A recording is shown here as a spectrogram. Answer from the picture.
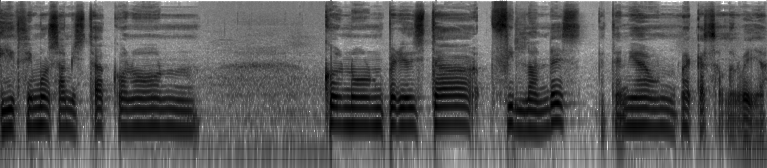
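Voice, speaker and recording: Very slow and monotone, a woman speaks at a very deep, low pitch with flat intonation. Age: 60s. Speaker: former rally driver and co-driver. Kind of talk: interview, reminiscing. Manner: halting, with repetitions.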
